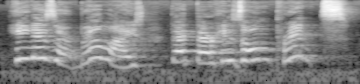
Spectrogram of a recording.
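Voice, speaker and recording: A woman reading a children's story aloud expressively, with animated explanatory asides. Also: very high voice, measured pace, slight background noise. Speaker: story reader.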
